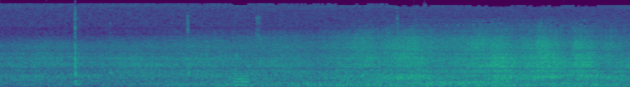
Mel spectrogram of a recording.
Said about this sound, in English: Air France is taxiing out as well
